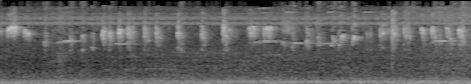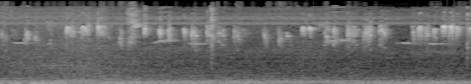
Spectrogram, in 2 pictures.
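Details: Male black-browed reed warblers kept together in a group cage, singing actively: quick high chirps and short trills, many overlapping and repeated, over a steady low rumble and insect-like hiss.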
